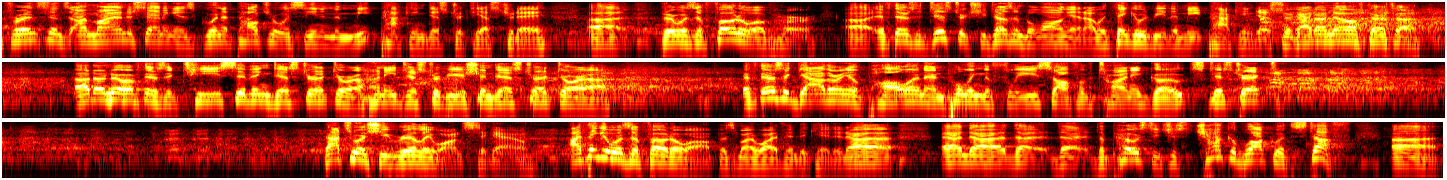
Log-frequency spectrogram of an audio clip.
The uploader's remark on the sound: Live from the Bell House in Brooklyn, NY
